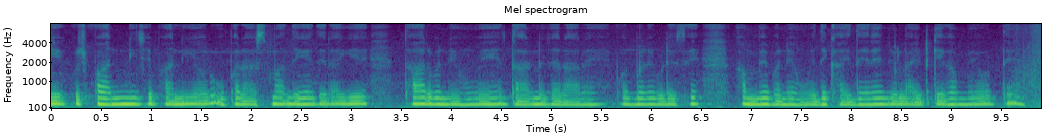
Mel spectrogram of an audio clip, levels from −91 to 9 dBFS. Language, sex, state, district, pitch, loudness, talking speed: Hindi, female, Punjab, Kapurthala, 200 Hz, -16 LUFS, 230 wpm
